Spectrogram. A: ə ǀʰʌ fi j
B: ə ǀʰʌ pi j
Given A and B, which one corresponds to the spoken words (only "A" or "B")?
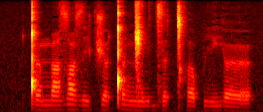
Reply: B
